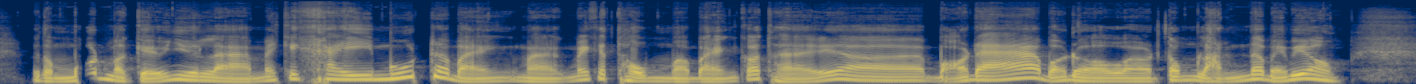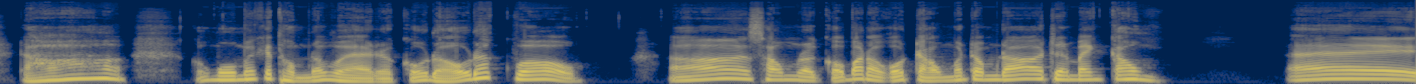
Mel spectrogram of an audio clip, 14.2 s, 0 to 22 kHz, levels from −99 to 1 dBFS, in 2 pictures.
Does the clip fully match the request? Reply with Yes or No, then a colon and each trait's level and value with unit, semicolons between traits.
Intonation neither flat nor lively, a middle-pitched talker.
No: wide, 7.3 semitones; medium, 145 Hz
